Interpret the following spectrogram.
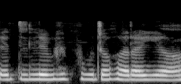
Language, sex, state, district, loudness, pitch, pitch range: Chhattisgarhi, female, Chhattisgarh, Raigarh, -13 LUFS, 225 Hz, 215-230 Hz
